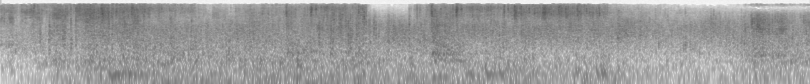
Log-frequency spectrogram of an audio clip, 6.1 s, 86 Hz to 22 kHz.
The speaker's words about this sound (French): Euh, on monte le matin plutôt à partir de 7 heures euh, en haut du domaine skiable et donc euh, on fait partir des avalanches avec de la dynamite.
